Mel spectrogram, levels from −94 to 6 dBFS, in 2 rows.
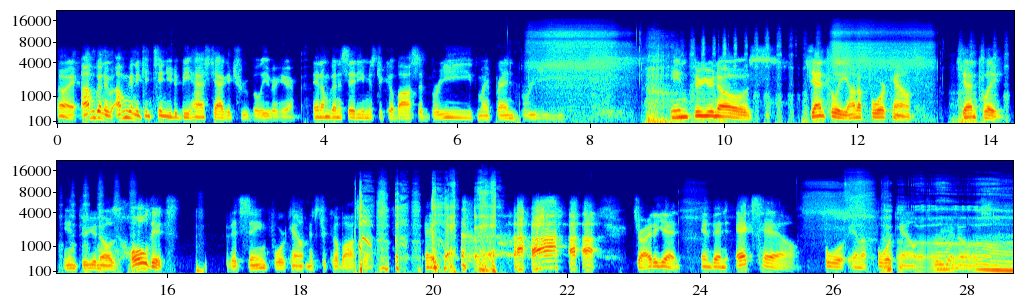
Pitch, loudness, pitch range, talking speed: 100 Hz, -20 LUFS, 90-115 Hz, 130 wpm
